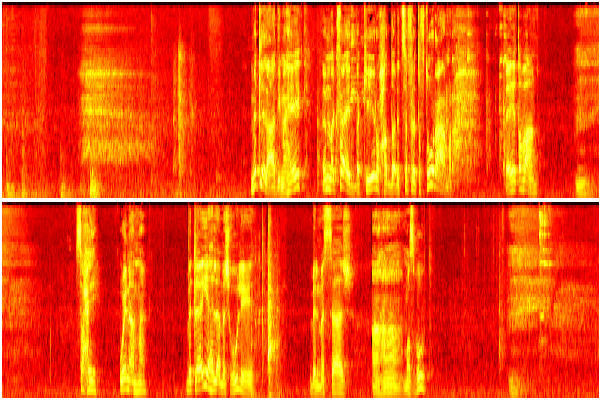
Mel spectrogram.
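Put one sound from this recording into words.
A middle-aged man speaks close by in a weary, emotional voice.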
